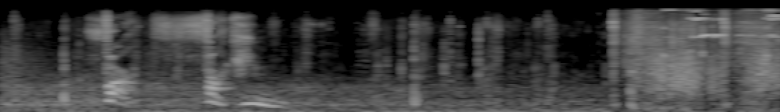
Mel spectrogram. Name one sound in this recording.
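A rifle shot rings out indoors.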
